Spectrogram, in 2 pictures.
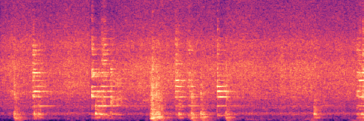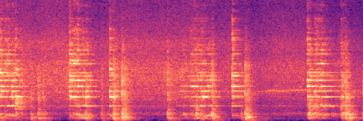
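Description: Grated carrot is stirred in a pan for carrot halwa, with repeated scraping strokes of a spoon and a soft sizzle underneath, close and fairly loud, with no talking.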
